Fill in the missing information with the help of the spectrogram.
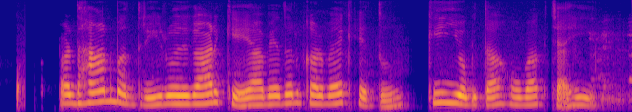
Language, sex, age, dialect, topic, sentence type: Maithili, female, 36-40, Bajjika, banking, question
